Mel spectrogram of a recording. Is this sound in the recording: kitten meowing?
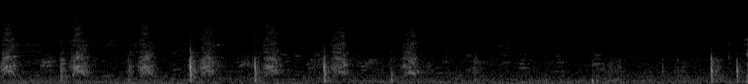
no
